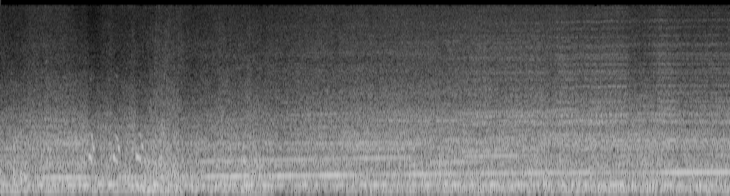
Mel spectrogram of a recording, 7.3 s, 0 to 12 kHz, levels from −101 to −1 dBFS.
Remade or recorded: recorded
